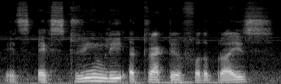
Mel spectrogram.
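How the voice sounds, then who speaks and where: A man's voice: fairly low pitch, moderate pace, warm tone, slight background noise. A man with an Indian accent casually presenting an unboxing for a shop, explaining things informally step by step. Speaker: shop presenter demonstrating a product.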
